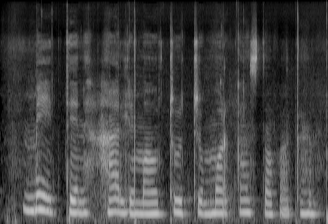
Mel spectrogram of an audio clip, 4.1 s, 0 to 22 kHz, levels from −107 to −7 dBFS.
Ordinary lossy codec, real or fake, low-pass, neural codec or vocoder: none; fake; none; vocoder, 44.1 kHz, 128 mel bands, Pupu-Vocoder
